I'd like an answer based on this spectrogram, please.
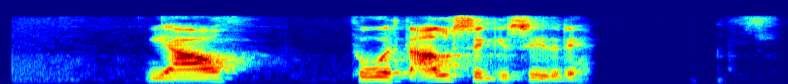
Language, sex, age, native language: Icelandic, female, 50-59, Icelandic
